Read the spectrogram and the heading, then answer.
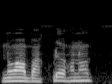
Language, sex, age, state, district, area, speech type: Santali, male, 18-30, West Bengal, Bankura, rural, spontaneous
